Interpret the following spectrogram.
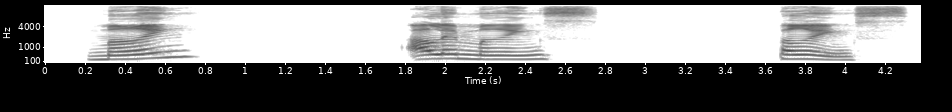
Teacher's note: Since it's a nasalized diphthong, you need to pronounce it through the nose. And the E is closed.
